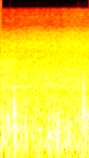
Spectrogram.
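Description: Steady wind gusting outdoors on an elevated spot on Tom Sawyer Island at Disneyland, a continuous low rumbling roar buffeting the microphone throughout.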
